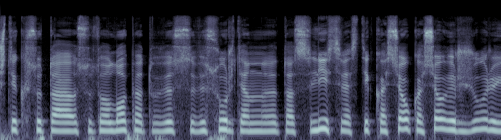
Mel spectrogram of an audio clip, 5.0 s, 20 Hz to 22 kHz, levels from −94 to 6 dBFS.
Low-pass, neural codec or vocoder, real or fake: 14.4 kHz; none; real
